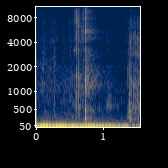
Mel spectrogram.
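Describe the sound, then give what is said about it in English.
A single sharp crunch as someone bites into a crunchy pickle, with softer crackling just before and a faint second crunch moments later; no one speaks. “That's why I like them, because they're always crunchy like that.”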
